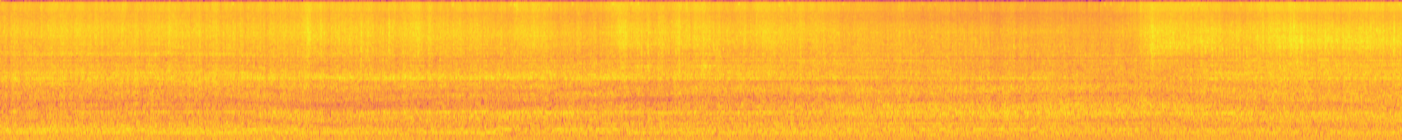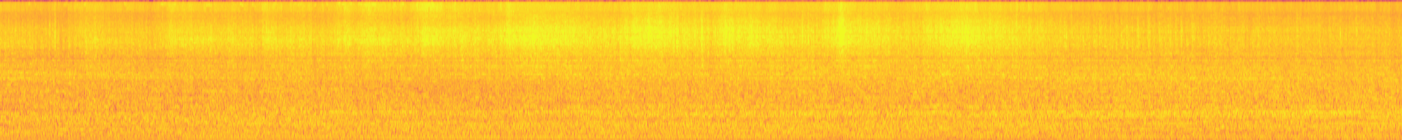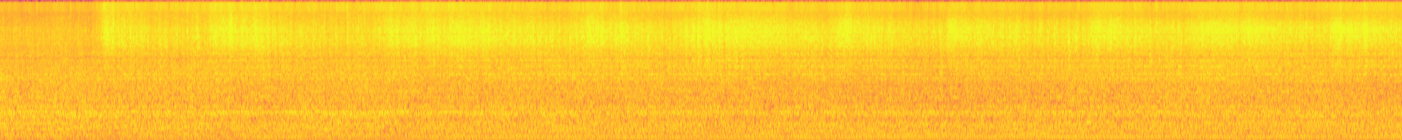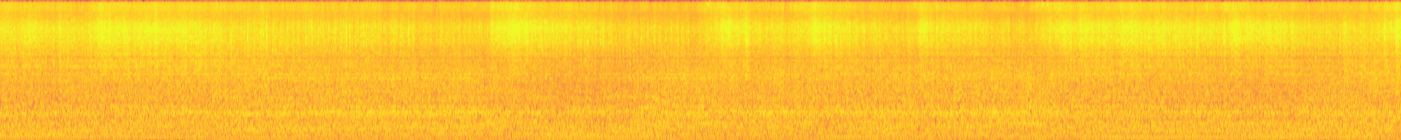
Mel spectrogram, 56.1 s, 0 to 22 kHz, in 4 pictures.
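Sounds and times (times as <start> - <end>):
thresher engine drone: 0.0 - 56.0.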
